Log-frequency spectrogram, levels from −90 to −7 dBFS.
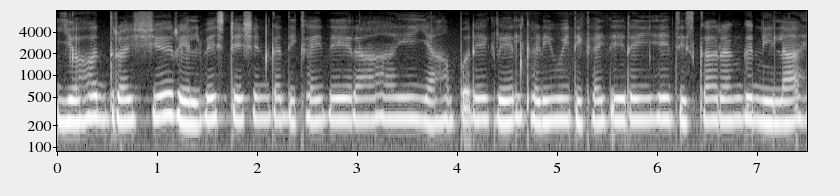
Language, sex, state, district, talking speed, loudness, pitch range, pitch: Hindi, female, Uttar Pradesh, Lalitpur, 185 wpm, -15 LUFS, 230-245 Hz, 240 Hz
